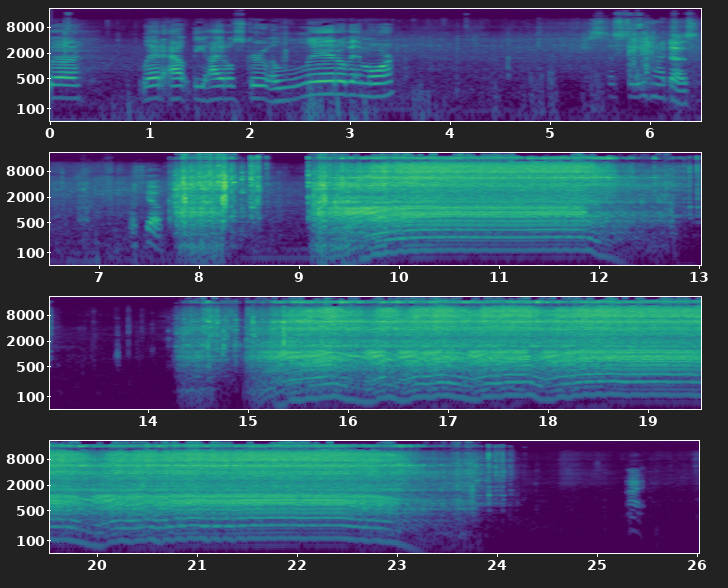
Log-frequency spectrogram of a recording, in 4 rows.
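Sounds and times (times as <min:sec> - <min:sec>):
string trimmer engine running: 0:07.7 - 0:13.0, 0:14.3 - 0:24.2.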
